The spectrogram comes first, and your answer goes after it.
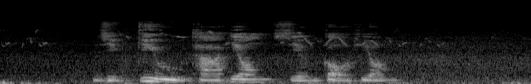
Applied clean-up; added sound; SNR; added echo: none; Chirp, tweet; 15 dB; reverberation time 0.3 s.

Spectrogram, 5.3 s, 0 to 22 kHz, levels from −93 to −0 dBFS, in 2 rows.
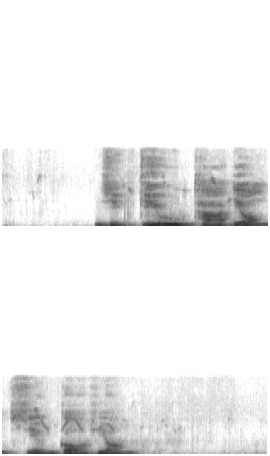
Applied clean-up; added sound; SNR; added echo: neural separator model SepFormer DNS4.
